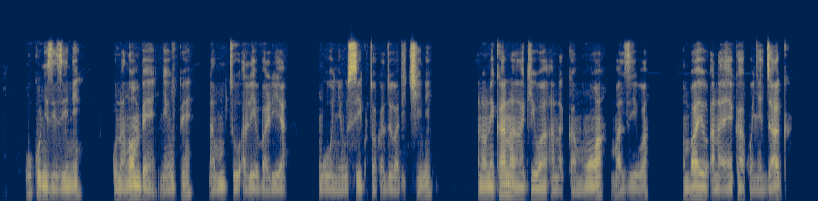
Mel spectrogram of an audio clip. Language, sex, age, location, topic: Swahili, male, 18-24, Kisii, agriculture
